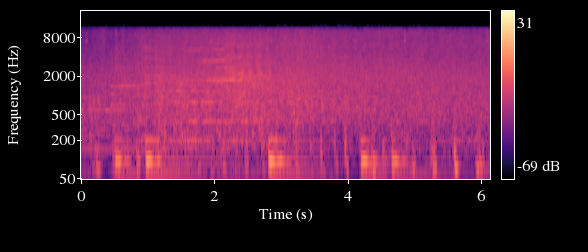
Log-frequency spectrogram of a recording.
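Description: Horse in the Red Dead Redemption 2 video game, snorting and whinnying with soft, irregular hoof clops and low thuds repeating over several seconds against steady outdoor ambience.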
